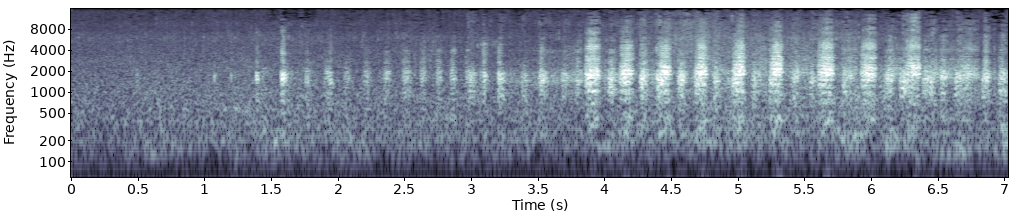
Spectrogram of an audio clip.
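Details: Northern fulmars calling close up from groups displaying on cliff ledges: a rapid, guttural cackling chatter that builds in loudness and speed, over steady sea wash.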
